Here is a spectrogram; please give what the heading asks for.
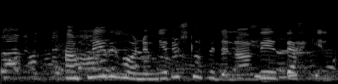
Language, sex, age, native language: Icelandic, female, 13, Icelandic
